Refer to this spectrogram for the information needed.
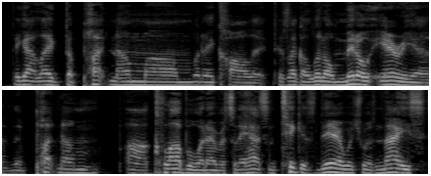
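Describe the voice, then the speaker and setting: With hardly any pauses, a man in a Boston accent talks at a moderate pace and medium pitch with fairly even intonation, on a very clean recording with a silent background. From Boston, Massachusetts. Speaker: investor and accountant. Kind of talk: casual chat.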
